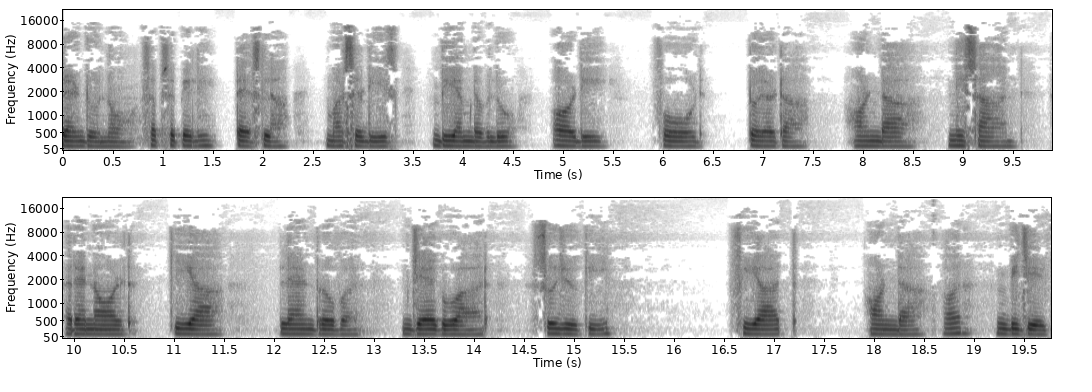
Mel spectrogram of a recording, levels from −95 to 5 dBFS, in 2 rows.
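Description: Speech, with generation loss across the whole clip. It sounds swirly, hollow and smeared, with blurred attacks, worse than a single encode would explain. This is likely from repeated lossy passes, around ten, in a chain that fits MP3 at 64 kbit/s.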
